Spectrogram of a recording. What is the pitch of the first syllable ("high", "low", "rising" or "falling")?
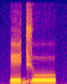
high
